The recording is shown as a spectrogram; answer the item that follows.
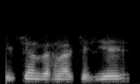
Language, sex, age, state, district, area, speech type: Hindi, male, 45-60, Uttar Pradesh, Jaunpur, rural, conversation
